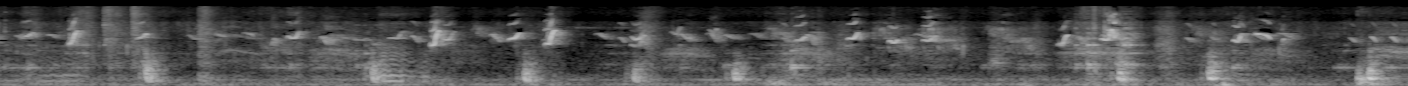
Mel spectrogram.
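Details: Baby chicks drinking fresh water: many short high peeps and chirps overlap throughout, with sharp pecking or tapping clicks at intervals.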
